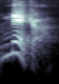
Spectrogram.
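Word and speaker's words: 네가: Plus, it's not even pronounced like the N-word. The N-word has a hard G like ga, while the Korean G is like a mix of a G and a K.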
